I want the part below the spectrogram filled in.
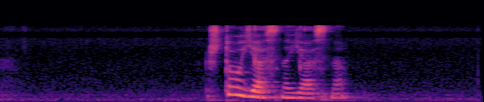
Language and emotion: Russian, neutral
